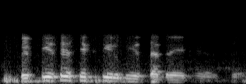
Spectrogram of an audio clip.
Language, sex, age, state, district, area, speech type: Urdu, male, 60+, Uttar Pradesh, Shahjahanpur, rural, conversation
